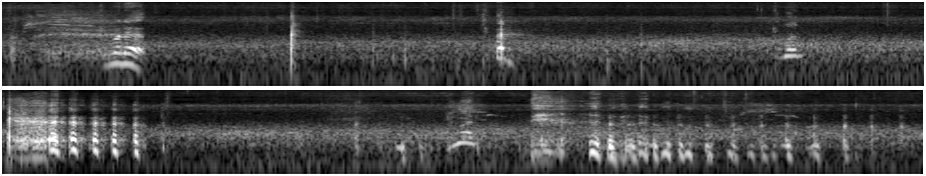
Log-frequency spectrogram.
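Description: A woman talks and laughs close by, outdoors.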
